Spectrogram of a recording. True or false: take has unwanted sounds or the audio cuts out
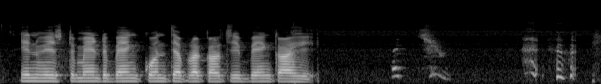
true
